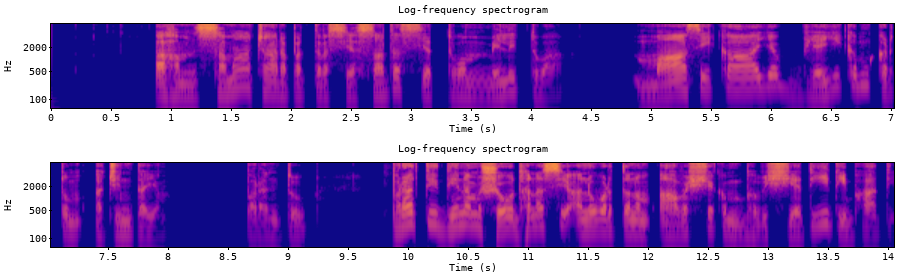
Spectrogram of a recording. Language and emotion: Sanskrit, sad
